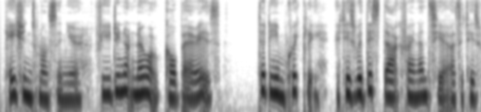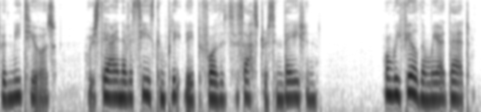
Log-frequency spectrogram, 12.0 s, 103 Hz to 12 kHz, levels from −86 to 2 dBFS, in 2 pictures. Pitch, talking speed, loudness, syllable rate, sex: 195 Hz, 200 wpm, -19 LUFS, 6.2 syllables/s, female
